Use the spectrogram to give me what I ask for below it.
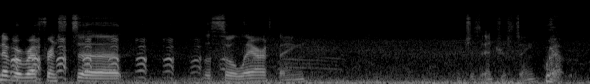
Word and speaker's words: Solaire: I swear to God, there's not a T in his name. Yeah, he's Solaire.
